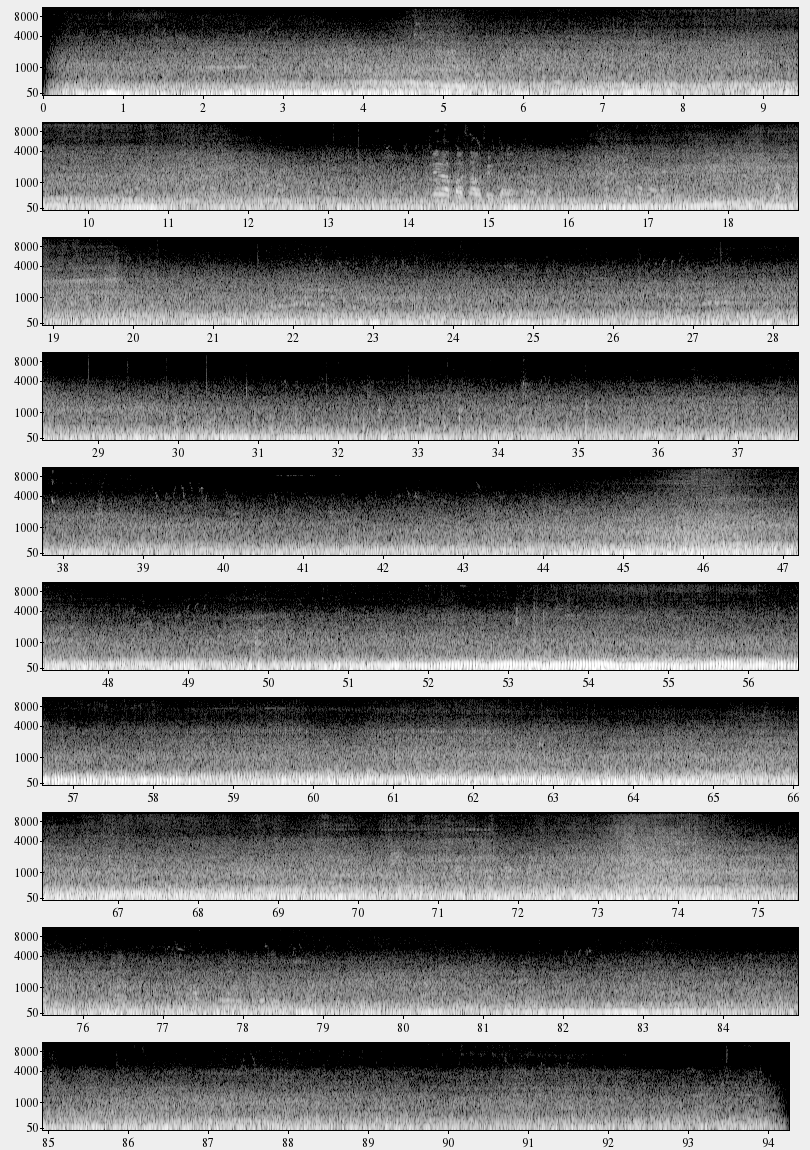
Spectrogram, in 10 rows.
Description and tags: Traffic and people talking in Spanish and walking.
20120324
